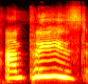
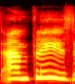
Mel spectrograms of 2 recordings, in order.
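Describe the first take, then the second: First: Excited. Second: Said in the usual way. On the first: Real, not acted.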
